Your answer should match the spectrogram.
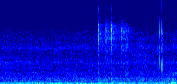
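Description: Computer mouse-button clicks, faint: a quick cluster of about four clicks a little past halfway, then one more at the end, the double-clicks that open a folder window. A low steady hum runs underneath.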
